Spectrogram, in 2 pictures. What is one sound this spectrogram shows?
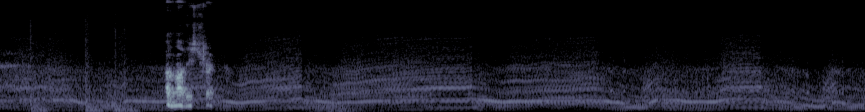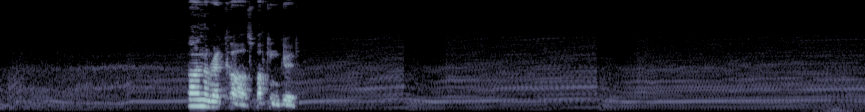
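A race car engine revs up and down steadily.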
